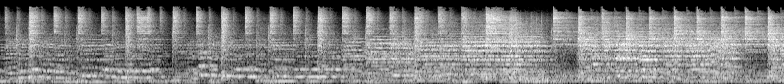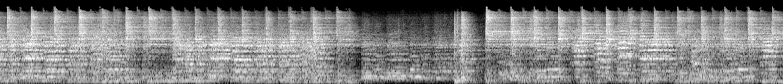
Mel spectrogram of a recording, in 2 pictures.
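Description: Concert band playing: brass, saxophones and clarinets over a steady percussion beat. A little before the end the sound thins briefly, then a sharp hit brings the full band back in.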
